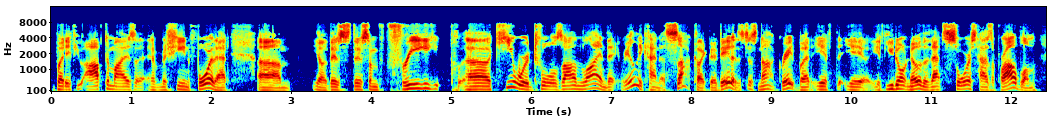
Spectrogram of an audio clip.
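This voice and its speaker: A man's voice: medium pitch, expressive, normal speed, husky, no echo. Man in his forties, guest expert, lectures and checks in with "right?"; dry, slightly dull lo-fi audio. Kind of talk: explanatory interview answers.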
